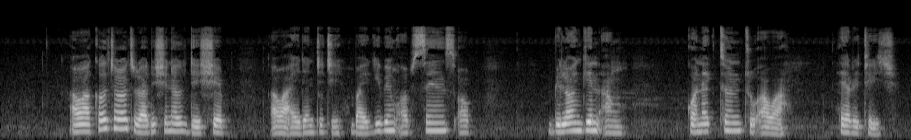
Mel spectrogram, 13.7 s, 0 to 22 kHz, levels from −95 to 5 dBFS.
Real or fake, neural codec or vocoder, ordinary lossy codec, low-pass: fake; vocoder, 24 kHz, 100 mel bands, Vocos; MP3, 64 kbps; 10.8 kHz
